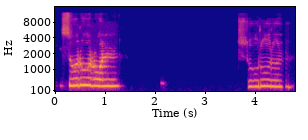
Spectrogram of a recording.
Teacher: را بھی پر کریں گے کیونکہ پیش کے ساتھ بھی را پر ہوتا ہے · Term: موٹا ہوتا ہے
